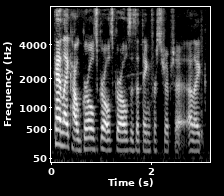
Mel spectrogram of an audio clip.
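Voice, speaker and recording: A woman's voice: low-pitched, moderate pace. Rambling young woman. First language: Filipino. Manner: rambling, chatty, with joking asides. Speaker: vlogger. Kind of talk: casual commentary vlog.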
